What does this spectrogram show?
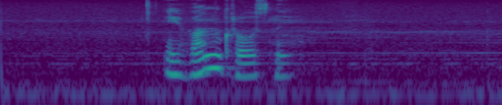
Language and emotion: Russian, neutral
